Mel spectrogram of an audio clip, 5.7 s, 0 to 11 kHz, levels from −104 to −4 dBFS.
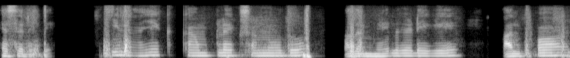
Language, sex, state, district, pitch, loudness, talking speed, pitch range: Kannada, male, Karnataka, Dharwad, 150 Hz, -20 LUFS, 95 wpm, 130-160 Hz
